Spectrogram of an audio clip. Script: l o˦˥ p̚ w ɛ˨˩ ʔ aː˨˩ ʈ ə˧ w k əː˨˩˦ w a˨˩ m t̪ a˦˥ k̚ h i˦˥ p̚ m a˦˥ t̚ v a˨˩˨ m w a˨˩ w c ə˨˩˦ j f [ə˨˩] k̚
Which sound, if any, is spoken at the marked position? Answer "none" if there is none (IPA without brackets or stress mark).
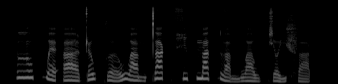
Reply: a˨˩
